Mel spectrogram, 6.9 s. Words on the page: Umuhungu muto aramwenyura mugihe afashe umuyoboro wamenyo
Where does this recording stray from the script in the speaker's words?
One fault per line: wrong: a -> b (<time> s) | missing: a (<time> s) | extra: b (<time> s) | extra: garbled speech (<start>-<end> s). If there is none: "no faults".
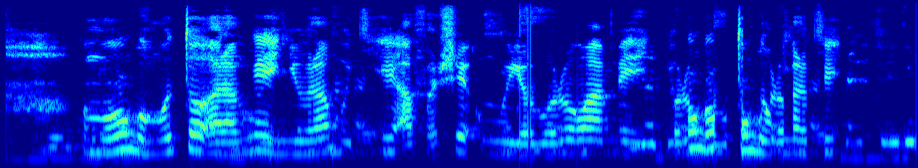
extra: garbled speech (5.0-6.3 s)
